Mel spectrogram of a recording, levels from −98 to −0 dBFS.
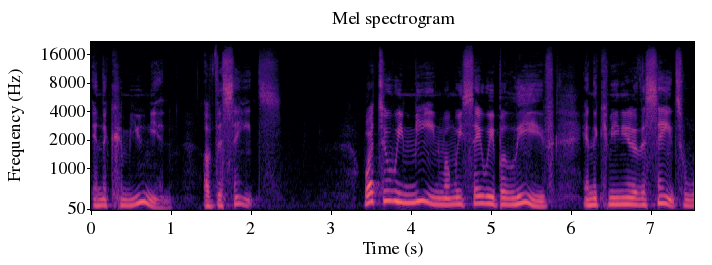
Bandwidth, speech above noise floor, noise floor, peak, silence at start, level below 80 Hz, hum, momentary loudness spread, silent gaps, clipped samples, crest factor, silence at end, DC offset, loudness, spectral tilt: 19.5 kHz; 40 dB; -79 dBFS; -20 dBFS; 0 s; -76 dBFS; none; 14 LU; none; under 0.1%; 18 dB; 0 s; under 0.1%; -39 LUFS; -5.5 dB/octave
